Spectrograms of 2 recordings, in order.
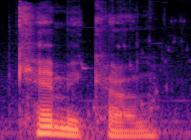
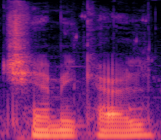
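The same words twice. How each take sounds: First: The first consonant is a hard k sound. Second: The first consonant is a soft ch sound. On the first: The speaker calls it right. "On prononce pas le H" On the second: The speaker calls it wrong. "c'est pas chemical"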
